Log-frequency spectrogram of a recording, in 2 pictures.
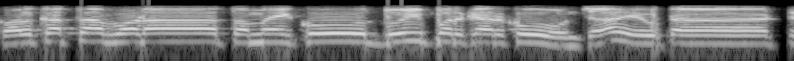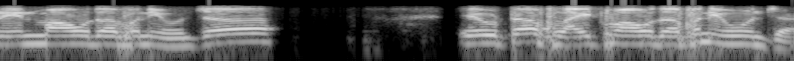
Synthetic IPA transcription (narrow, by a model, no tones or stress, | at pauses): kʌlkʌt̪abaɽʌt̪ʌpaĩkod̪ujprʌkarkoɦunt͡sʰʌewʈaʈrenmaːw̃d̪apʌniɦunt͡sʰʌ | ewʈapʰlajʈmaːw̃d̪apʌniɦunt͡sʰʌ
